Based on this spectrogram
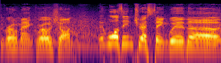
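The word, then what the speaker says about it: Romain Grosjean: for i i guess we've got to go over all the different ways that the broadcasters pronounce it his name but we'll stick with roman grosjean it was interesting with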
